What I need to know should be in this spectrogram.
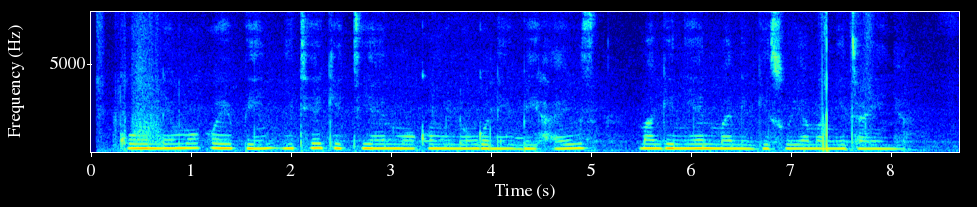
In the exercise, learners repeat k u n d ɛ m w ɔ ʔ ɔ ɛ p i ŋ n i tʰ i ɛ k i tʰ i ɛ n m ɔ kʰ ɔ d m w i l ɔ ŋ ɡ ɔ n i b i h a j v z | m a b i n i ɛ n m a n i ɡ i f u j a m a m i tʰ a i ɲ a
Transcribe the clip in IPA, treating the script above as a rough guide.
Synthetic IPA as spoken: k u n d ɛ m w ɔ k ɔ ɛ p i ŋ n i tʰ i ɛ k i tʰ i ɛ n m ɔ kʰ ɔ m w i l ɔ ŋ ɡ ɔ n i b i h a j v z | m a ɡ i n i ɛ n m a n i ɡ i s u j a m a m i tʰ a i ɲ a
